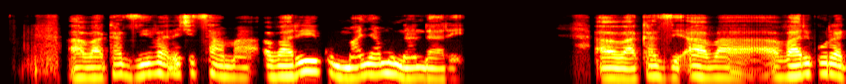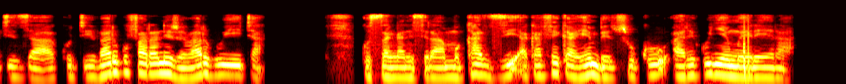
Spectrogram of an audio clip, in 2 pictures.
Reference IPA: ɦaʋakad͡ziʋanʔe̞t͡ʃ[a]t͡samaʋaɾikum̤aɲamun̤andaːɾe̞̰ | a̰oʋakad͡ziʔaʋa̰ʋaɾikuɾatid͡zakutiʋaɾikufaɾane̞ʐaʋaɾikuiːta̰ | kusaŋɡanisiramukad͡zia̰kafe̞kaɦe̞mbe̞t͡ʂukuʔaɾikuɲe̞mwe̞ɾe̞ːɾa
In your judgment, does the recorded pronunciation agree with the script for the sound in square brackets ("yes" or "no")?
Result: no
